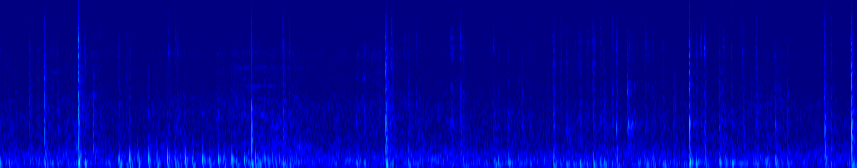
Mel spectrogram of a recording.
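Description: Faint typing on a computer keyboard: irregular keystroke clicks, several a second, with a few louder taps.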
